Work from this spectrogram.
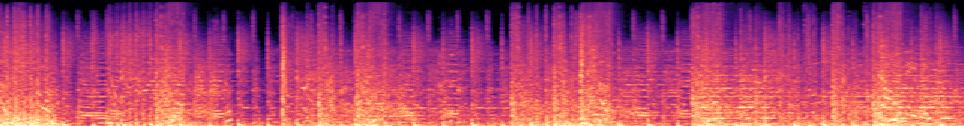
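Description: Guardian rifle gunfire in a VALORANT deathmatch, a long run of loud, sharp shots and impacts coming in rapid irregular bursts over constant game noise.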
